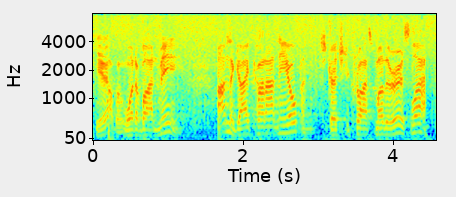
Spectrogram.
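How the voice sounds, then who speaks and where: A wry, worried serviceman speaks in a bright, forceful voice. His pitch swings in a lively way, in the style of a 1950 training film, on a hissy old soundtrack. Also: a little fast, full character voice, low-quality recording. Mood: wry, anxious.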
